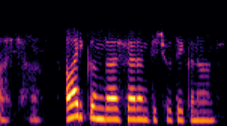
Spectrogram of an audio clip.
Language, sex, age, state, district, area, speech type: Kashmiri, female, 18-30, Jammu and Kashmir, Ganderbal, rural, conversation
